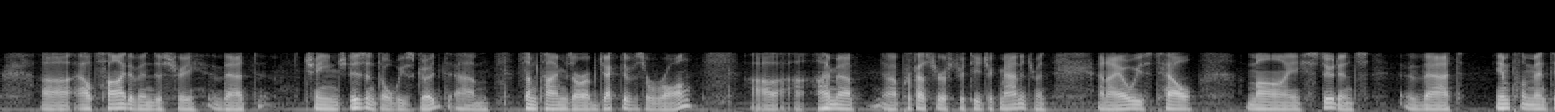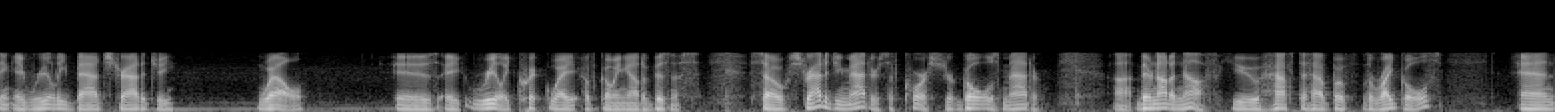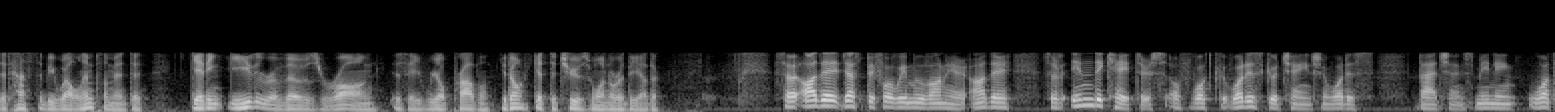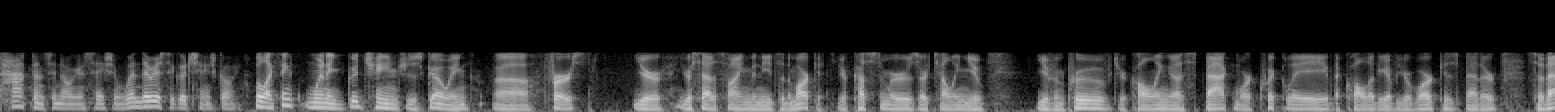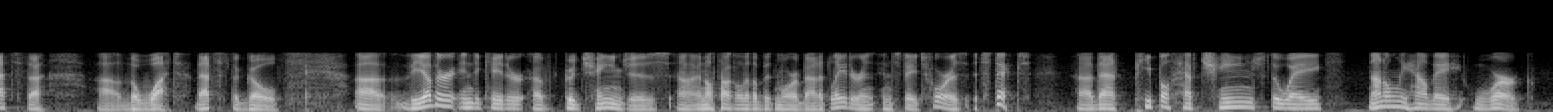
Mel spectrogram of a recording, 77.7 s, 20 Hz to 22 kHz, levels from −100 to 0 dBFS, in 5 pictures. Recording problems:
high frequencies cut off; severe; nothing above 3.5 kHz

